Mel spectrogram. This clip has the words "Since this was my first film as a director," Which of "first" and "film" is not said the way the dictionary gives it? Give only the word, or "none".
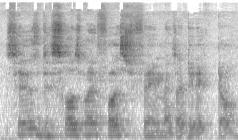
film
